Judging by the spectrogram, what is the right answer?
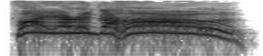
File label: FIRE IN THE HOLE SPED UP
